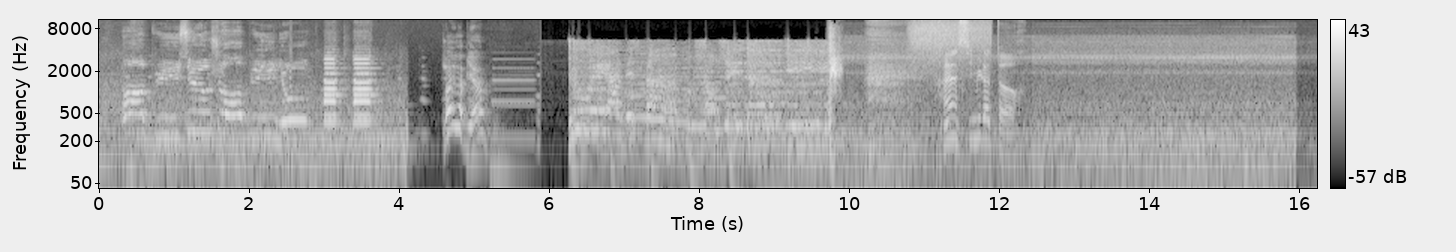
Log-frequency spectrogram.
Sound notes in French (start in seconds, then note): 2.8 klaxon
